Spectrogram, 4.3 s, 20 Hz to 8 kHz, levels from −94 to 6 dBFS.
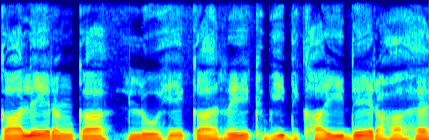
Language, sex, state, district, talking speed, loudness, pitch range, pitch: Hindi, male, Jharkhand, Ranchi, 155 wpm, -15 LUFS, 130-155 Hz, 140 Hz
